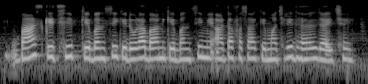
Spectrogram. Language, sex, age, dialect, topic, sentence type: Magahi, male, 36-40, Western, agriculture, statement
